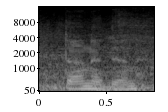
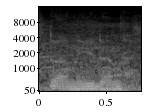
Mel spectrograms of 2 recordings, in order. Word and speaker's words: Dunedin: still in Dunedin in the last video I mispronounced it and called it Dunedin it's Dunedin Florida this is the coast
